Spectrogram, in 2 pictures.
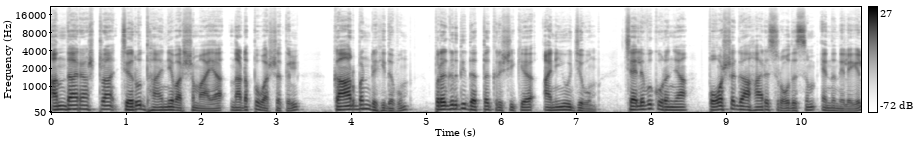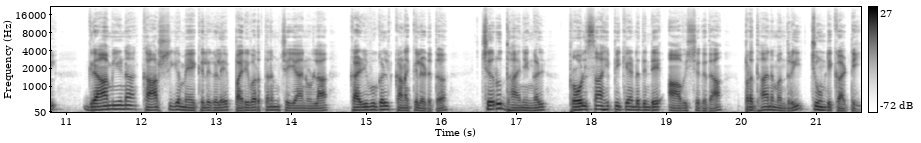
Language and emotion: Malayalam, neutral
